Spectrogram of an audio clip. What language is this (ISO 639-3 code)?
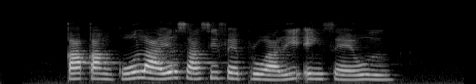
jav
